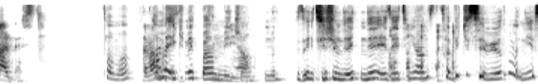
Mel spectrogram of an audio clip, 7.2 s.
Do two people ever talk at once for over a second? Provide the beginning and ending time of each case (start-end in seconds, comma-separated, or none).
1.9-3.5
